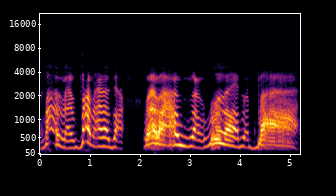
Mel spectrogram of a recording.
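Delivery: loud growled orc gibberish; rolling roars as an orc chief's talk; orc speech. Acted. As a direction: bellow in a made-up orc tongue. Game master voices orc chief's language.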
